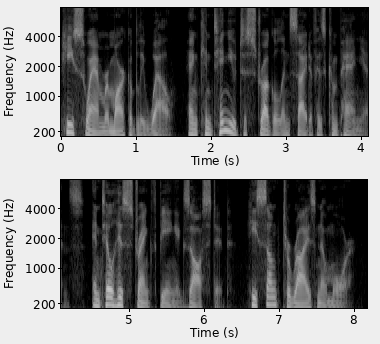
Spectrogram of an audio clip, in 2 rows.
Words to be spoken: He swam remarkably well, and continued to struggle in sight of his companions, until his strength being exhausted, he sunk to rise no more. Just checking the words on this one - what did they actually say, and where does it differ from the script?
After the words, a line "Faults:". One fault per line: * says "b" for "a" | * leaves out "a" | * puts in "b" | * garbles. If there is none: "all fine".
He swam remarkably well, and continued to struggle in sight of his companions, until his strength being exhausted, he sunk to rise no more.
Faults:
all fine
